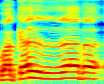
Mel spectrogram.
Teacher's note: ज़ाल बारीक, ज़बान की नोक और ऊपर के दांतों का किनारा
